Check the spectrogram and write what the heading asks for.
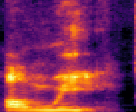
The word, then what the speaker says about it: ennui: And RC, Floss, and Amy Gal, and Efon are all saying ennui. Does rhyme with spree.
